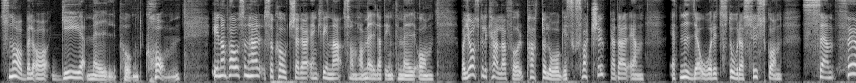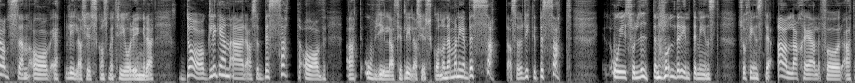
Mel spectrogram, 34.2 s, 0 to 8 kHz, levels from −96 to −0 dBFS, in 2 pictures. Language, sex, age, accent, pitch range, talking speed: Swedish, female, 30-49, native, 155-220 Hz, 125 wpm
